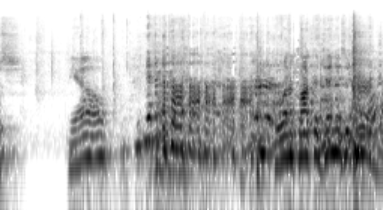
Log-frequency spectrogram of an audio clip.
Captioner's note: attendees laughs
